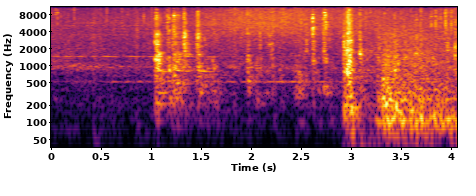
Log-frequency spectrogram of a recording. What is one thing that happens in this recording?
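A car hood clunks open with a metallic thud.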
